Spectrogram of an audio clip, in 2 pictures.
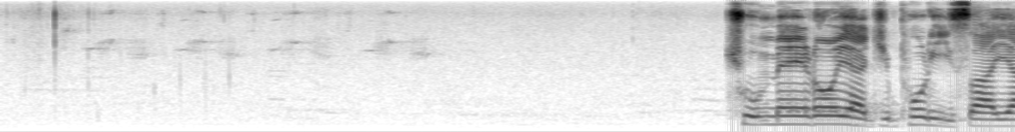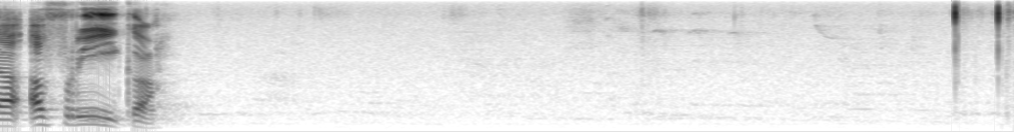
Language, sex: Venda, male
